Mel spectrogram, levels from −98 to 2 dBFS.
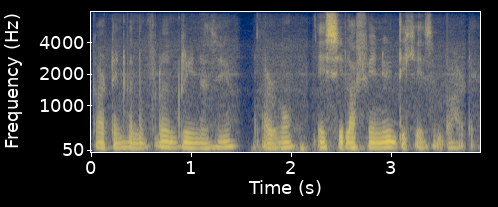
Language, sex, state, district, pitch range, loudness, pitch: Nagamese, male, Nagaland, Dimapur, 100-115 Hz, -19 LUFS, 105 Hz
